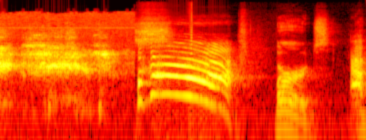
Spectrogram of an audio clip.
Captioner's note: makes a chicken sound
